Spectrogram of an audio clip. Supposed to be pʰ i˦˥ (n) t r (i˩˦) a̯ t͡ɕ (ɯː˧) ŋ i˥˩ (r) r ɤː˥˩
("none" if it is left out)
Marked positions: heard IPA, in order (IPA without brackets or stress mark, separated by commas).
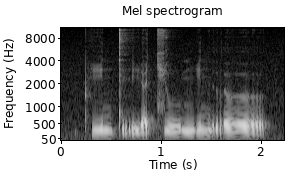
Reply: n, i˩˦, uː˧, n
